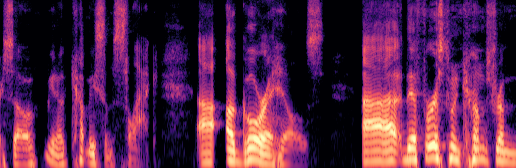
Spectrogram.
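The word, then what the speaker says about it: Agoura Hills: It's apparently Agora Hills. There's no N in there. So, oops. Look, I'm not originally from here. So, cut me some slack. Agora Hills.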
